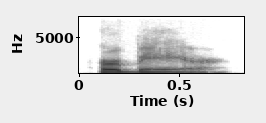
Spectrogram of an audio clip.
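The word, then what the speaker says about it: Hébert: Canadians and uh I love Chantal I even pronounced her name correctly her bear the heated back and forth continues at City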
